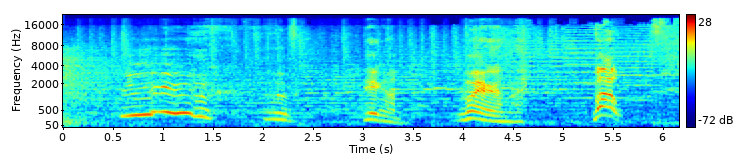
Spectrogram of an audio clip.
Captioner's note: yawnnnnnnnn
